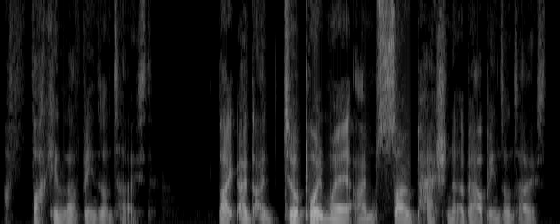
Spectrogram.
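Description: A man's voice: low-pitched, steady tone, moderate pace, no room sound, clean studio sound. A young English man co-hosting a podcast, talking enthusiastically and swearing casually. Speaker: podcast co-host. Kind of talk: casual chat.

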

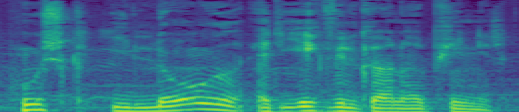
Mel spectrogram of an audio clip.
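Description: A man's voice: lowish voice, animated, a little mellow, faint music behind, close to an everyday voice. A man voicing a schoolboy who is embarrassed by his father, in a children's story. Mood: muttering.

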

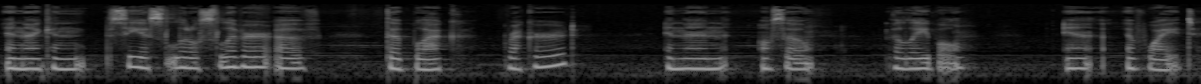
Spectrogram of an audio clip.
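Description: A woman whispering softly and carefully, describing and reading aloud in an ASMR style. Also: mid-range voice, creaky. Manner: soft, slow, careful whisper. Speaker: ASMR creator.

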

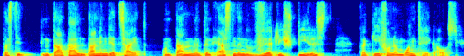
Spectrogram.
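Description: Gravelly, husky man giving casting advice. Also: a little high, normal speed, mellow. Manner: reflective, gives practical advice with many restarts. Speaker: casting director. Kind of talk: casual expert discussion.

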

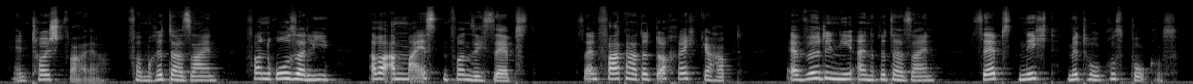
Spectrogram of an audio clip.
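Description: A woman with a slightly high voice reading a bedtime story to young children. Her reading is gentle and expressive.

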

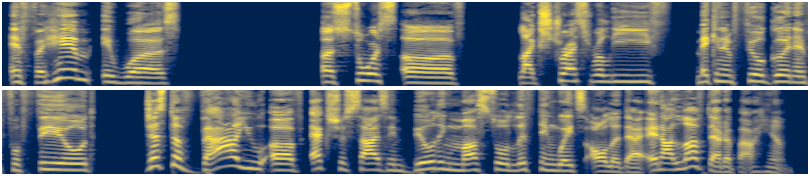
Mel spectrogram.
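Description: A woman's voice: mid-range voice, lively intonation, normal speed, a bit bright, dry recording, studio quality. A woman in her thirties, a personal trainer hosting a podcast, telling a personal story in a blunt, profane, emotional way. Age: 30s.

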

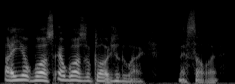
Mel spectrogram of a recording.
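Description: Male pastor, lively storytelling sermon, quizzes the crowd, dry close sound. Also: on the high side, fast, gravelly, no room sound. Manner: lively storytelling, acting out the characters, asking the audience questions.

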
